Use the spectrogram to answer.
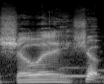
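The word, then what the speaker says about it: Shou: Show Tucker or Shoe Tucker. Wait, how do you say his first name? Is it show Yeah.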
